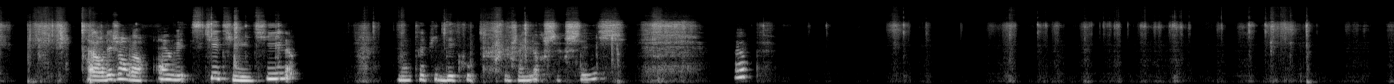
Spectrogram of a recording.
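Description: A craft knife scrapes and cuts through cardboard.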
